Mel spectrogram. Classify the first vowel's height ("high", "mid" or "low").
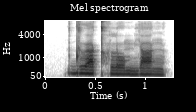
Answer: high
